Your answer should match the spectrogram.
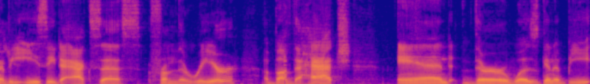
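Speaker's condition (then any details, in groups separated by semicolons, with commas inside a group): No condition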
